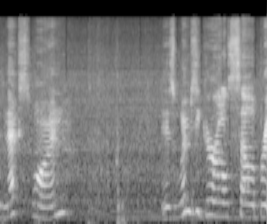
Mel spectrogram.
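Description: A book is set down on a wooden table.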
